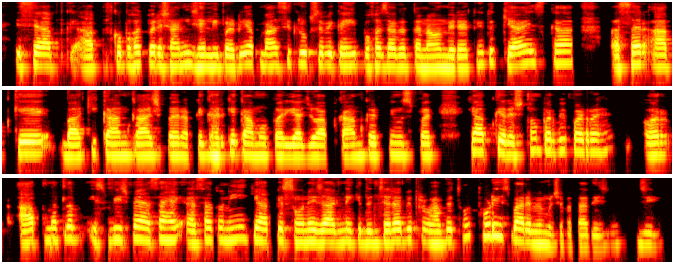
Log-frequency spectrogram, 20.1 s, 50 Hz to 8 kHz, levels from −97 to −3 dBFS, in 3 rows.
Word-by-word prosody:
इससे 175 +1 +3
आपक 170 -1 -2
आपको 155 +4 -1
बहुत 180 +1 +1
परेशानी 175 0 +1
झेलनी 165 -1 +1
पड़ 160 - +4
रही 175 +3 +1
है, - - +4
आप 185 -1 -1
मानसिक 170 -1 -2
रूप 380 -1 +5
से 370 - +2
भी 360 -1 +1
कहीं 175 - -1
बहुत 165 +1 0
ज़्यादा 165 0 +1
तनाव 155 -1 +1
में 155 -1 +2
रहती 155 +4 -2
हैं, - - -5
तो 215 - -3
क्या 175 +1 +4
इसका 205 -1 0 0.5
असर 185 +5 +4 0.2
आपके 165 +2 +2 0.4
बाकी 150 +3 +2
काम 160 -1 +2
काज 155 0 +2
पर, 155 -1 +2
आपके 150 +2 -3
घर 155 -1 +1
के - - +5
कामों 155 -1 0
पर 150 -1 +2
या 145 0 +4
जो 150 - +3
आप 145 - +2
काम 145 +2 0
करती 160 +1 -2
हैं, 165 - -3
उस 160 0 -3
पर, 160 -1 +2 0.4
क्या 200 - +5
आपके 195 -1 +3
रिश्तों 165 +5 -2
पर 205 -2 +2
भी 205 - -4
पड़ 195 -1 +3
रहे 195 0 +1
हैं 195 - -12 0.4
और 165 +1 -1 0.2
आप 175 +2 +3
मतलब 200 +1 -3
इस 180 -1 -6
बीच 195 -1 -4
में 205 - +4
ऐसा 190 +1 +2
है 195 0 +3
ऐसा 165 +4 +1
तो 200 - -3
नहीं 195 +2 -4
है 215 - -5
कि 200 - +4
आपके 185 0 +1
सोने-जागने 170 -1 +2
की 170 - -5
दिनचर्या 165 +2 +2
भी 190 +1 -1
प्रभावित 175 0 -1
हो? 230 - -6
थोड़ी 245 +1 +3
इस 245 - -4
बारे 180 -3 +4
में 155 -1 -1
मुझे 145 -1 -7
बता 130 0 -5
दीजिए। 130 +4 -12 0.2
जी। 145 -3 -9
170 Hz, 235 wpm, -23 LUFS, 155-190 Hz, 0.5 s, रूप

